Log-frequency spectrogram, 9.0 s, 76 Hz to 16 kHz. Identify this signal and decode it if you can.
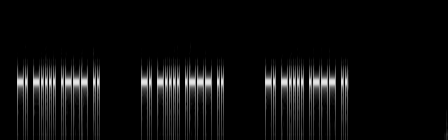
Morse code, heard as a keyed tone, about 30 wpm, 700 Hz. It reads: N6JI N6JI N6JI
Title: USA Call Signs - 4 Characters - Repeated 3x - 30wpm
